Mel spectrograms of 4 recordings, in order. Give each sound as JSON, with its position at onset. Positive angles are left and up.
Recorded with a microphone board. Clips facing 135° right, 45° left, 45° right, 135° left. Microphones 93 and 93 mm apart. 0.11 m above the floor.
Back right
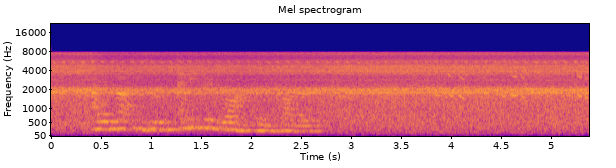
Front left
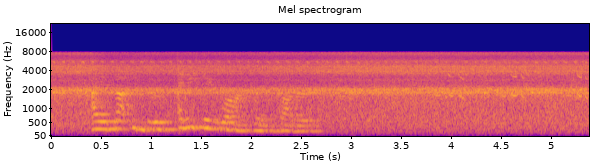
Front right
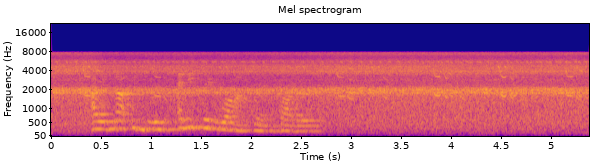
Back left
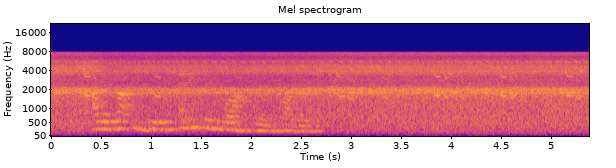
{"t": 0.4, "sound": "a woman speaking", "azimuth_deg": -5, "distance_m": 5.5}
